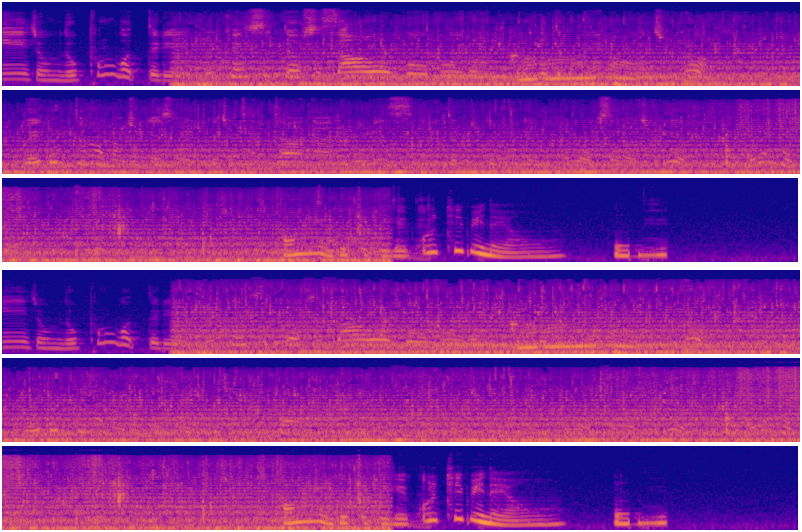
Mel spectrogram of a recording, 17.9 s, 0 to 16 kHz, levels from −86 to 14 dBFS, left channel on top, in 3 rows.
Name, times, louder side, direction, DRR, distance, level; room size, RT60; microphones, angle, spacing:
voice 1, 0.0-5.4 5.8-13.8 14.4-15.2 16.7-17.0, left 2 dB, 75° left, 5.3 m, -34 dB
sound 1, 1.3-14.9, right 1 dB, 35° right, 2.5 m, -27 dB
voice 2, 3.8-4.8 14.1-16.2 16.6-17.0, right 2 dB, 65° right, 2.2 m, -24 dB
head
